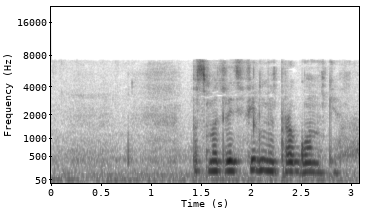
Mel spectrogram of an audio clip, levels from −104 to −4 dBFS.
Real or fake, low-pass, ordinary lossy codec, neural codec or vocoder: real; 7.2 kHz; MP3, 48 kbps; none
